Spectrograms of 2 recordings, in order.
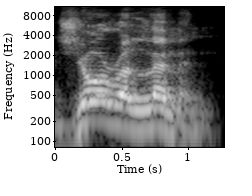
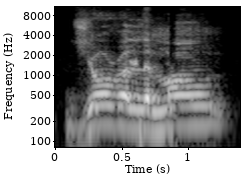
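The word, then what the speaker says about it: Joralemon: name of that street i want you to pronounce like jorah lemon jorah limon that's what brooklyn barrel hall is 209 j-o-r-a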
